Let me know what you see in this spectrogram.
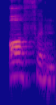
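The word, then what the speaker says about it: often: तो सच्चाई तो यह है वी ऑफन ऑफन फिर से यह वाला वर्ड आया है ऑफन टी साइलेंट है वी ऑफन डोंट सी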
